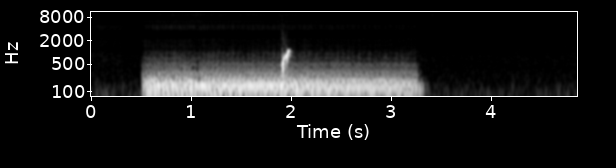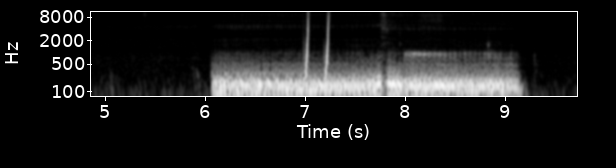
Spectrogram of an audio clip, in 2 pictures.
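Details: Affectionate, non-angry growl of a family Shiba Inu toward its owners in the morning; two long, steady low rumbles of about three seconds each, separated by silence, with faint clicks during the second.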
